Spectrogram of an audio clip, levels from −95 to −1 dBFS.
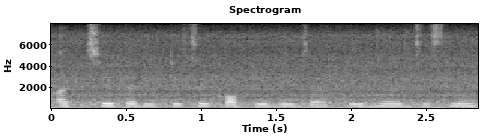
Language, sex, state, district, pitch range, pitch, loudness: Hindi, male, Chhattisgarh, Raipur, 195-215 Hz, 200 Hz, -18 LUFS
